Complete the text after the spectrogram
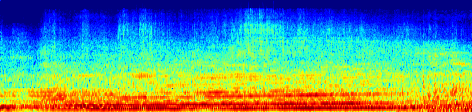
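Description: A race car engine roars loudly, its pitch slowly falling as it drives away.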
